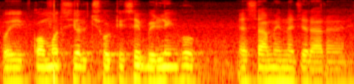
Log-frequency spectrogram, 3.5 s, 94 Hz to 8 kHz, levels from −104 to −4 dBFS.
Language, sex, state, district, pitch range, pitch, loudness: Hindi, male, Bihar, Gopalganj, 110-120 Hz, 115 Hz, -29 LUFS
